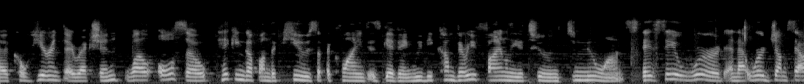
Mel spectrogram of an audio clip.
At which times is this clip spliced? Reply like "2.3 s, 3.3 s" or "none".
1.2 s, 6.3 s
